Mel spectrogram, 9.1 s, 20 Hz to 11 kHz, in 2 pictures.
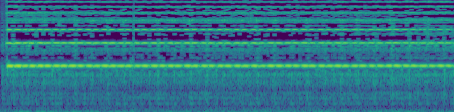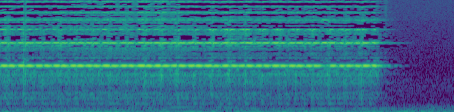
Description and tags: violin tremolo F#5
tremolo, violin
